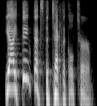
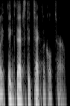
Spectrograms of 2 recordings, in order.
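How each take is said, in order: First: Higher mock-serious take. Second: Said in the usual way. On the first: Shown as a demonstration.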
